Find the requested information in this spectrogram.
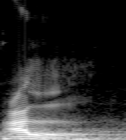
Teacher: Maka lamnya dibaca terang, ya, dibaca terang, dibaca sukun al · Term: izhar kamariyah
